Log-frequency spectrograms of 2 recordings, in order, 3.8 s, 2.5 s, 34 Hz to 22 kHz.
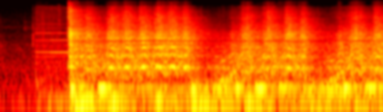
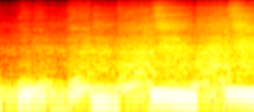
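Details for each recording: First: Junkyard 4.3 V6 turbo in an AWD S10 pickup, freshly cammed and ring-gapped, on first start attempt: steady cranking about three turns a second that never catches, fuel smell; ignition timing likely 180 degrees out. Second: Turbo 4.3L V6 AWD S10 pickup after reattaching a fallen-off spark plug wire; strong, clean revs rising and falling through several blips, smooth pull with no stumble or miss, running on all six cylinders.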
